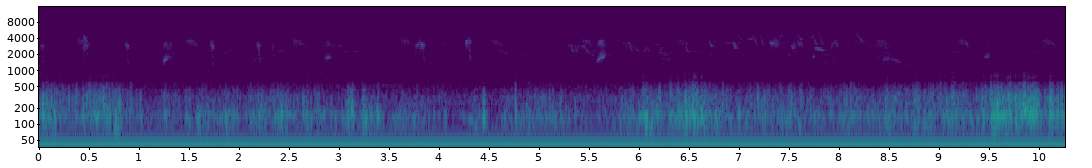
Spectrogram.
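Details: Osprey at the Charlo nest on 15 June 2024, during a second morning feeding on a pumpkinseed fish: thin, high chirps in quick, wavering bursts, thickest midway through, over a steady deep rumbling noise.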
